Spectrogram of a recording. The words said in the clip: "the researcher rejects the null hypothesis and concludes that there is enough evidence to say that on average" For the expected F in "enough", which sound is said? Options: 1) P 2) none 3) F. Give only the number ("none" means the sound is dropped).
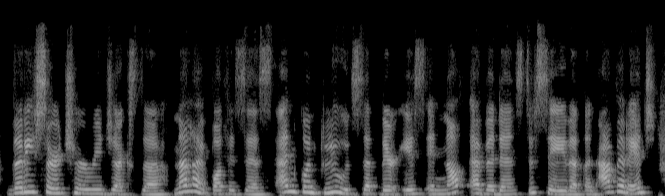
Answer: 3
